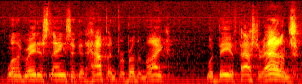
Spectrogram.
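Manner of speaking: ordinary delivery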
